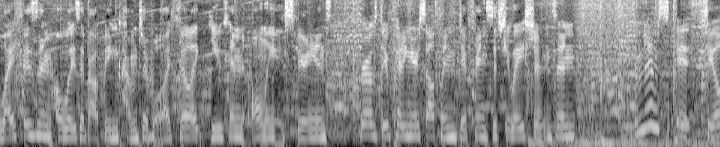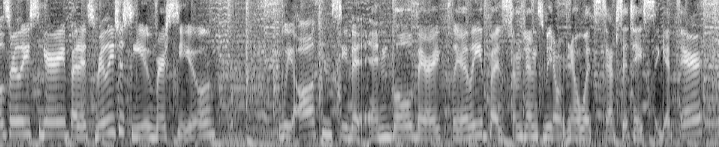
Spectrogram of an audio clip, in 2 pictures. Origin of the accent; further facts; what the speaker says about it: California, United States; Today I'm currently in Minnesota. I am born and raised in California.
